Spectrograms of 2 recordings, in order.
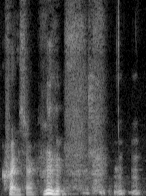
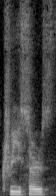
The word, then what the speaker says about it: Krazer: So as I was saying, Krazer 7th, that's how you pronounce it. I roll the R, it's just Krazer. Yeah, they say that because many people say it as Krazer or Kreisers even.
